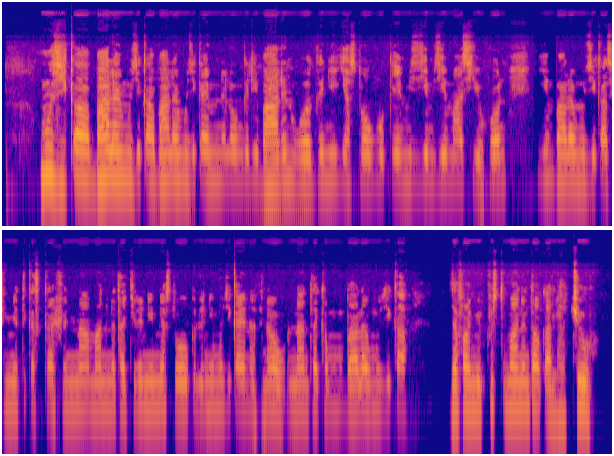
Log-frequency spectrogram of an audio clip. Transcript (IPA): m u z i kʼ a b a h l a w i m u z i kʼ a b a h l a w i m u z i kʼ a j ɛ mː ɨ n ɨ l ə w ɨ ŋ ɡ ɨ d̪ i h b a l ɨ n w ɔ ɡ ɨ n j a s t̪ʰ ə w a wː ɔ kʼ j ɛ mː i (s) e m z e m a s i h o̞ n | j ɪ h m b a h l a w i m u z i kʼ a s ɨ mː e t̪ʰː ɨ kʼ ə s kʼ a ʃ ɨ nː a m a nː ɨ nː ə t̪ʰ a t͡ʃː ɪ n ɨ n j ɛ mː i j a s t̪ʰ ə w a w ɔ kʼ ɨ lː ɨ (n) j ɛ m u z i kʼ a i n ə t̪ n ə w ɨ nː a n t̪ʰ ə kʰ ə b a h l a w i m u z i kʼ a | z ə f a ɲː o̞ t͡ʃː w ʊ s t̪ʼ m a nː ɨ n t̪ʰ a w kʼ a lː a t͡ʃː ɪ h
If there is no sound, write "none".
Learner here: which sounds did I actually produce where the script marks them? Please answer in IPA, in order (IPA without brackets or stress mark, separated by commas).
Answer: z, n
